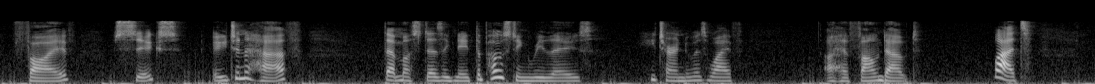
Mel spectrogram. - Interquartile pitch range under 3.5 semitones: Yes, average, 2.7 semitones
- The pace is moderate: No, slow, 120 wpm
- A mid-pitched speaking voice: Yes, medium, 170 Hz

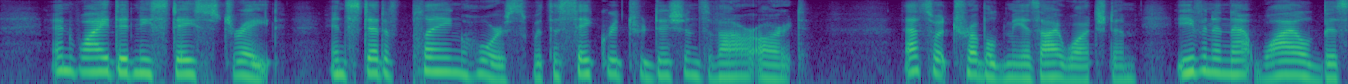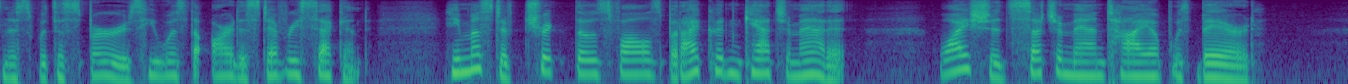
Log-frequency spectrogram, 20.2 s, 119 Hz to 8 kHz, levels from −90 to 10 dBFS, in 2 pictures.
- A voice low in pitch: No, medium, 185 Hz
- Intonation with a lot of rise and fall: No, average, 3.6 semitones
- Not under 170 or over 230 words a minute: Yes, average, 180 wpm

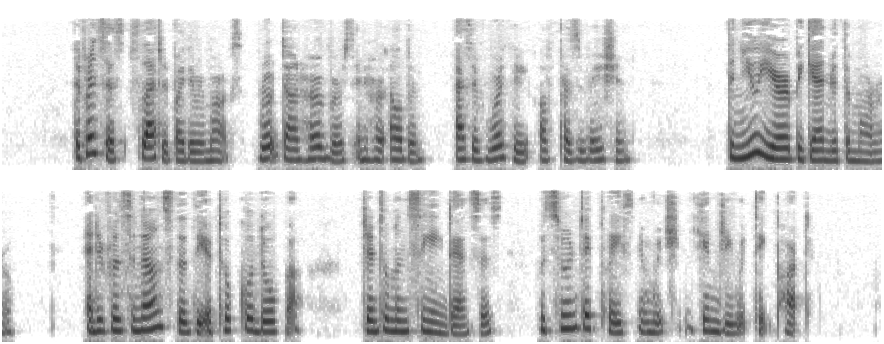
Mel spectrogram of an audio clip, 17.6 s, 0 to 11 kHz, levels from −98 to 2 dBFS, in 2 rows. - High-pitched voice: Yes, high, 210 Hz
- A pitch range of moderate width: Yes, average, 3.0 semitones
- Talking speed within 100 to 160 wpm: Yes, average, 155 wpm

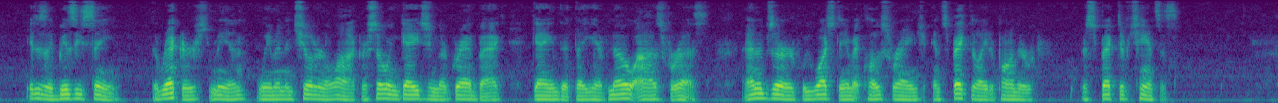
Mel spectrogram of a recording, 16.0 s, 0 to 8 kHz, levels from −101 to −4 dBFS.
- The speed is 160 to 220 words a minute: No, average, 150 wpm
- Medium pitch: No, low, 115 Hz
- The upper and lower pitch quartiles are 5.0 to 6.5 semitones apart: No, average, 2.7 semitones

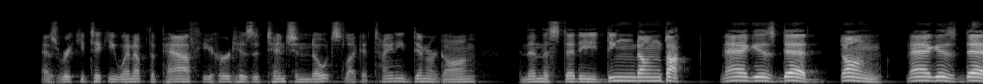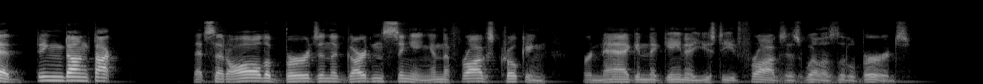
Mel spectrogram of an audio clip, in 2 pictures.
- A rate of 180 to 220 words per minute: Yes, average, 185 wpm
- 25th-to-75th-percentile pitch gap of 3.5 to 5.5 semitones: Yes, average, 4.0 semitones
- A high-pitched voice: No, low, 125 Hz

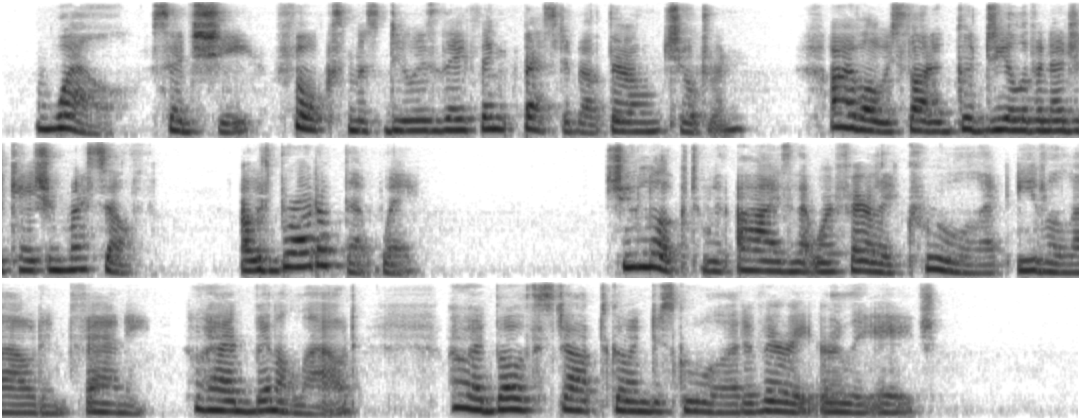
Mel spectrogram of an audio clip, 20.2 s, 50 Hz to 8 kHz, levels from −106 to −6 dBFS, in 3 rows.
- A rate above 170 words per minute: Yes, average, 180 wpm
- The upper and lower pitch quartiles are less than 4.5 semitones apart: Yes, average, 3.3 semitones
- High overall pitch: Yes, high, 215 Hz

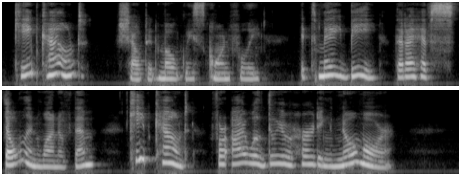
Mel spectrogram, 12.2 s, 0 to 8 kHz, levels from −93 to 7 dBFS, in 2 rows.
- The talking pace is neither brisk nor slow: No, slow, 125 wpm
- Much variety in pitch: Yes, wide, 6.1 semitones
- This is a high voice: Yes, high, 235 Hz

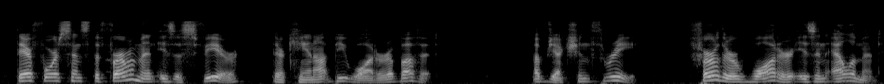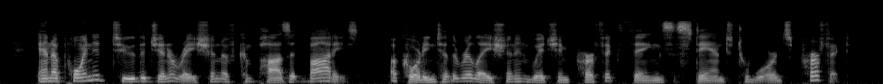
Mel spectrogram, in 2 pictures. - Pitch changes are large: Yes, wide, 6.2 semitones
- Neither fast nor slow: No, slow, 130 wpm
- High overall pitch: No, low, 130 Hz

